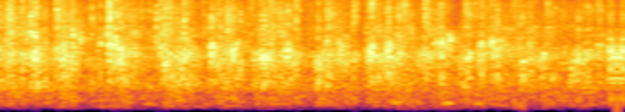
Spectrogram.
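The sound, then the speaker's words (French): Sustained audience applause fills the whole stretch, a dense, steady patter of many hands clapping at once, fairly loud, with no clear voices rising above it. “vous pouvez applaudir.”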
